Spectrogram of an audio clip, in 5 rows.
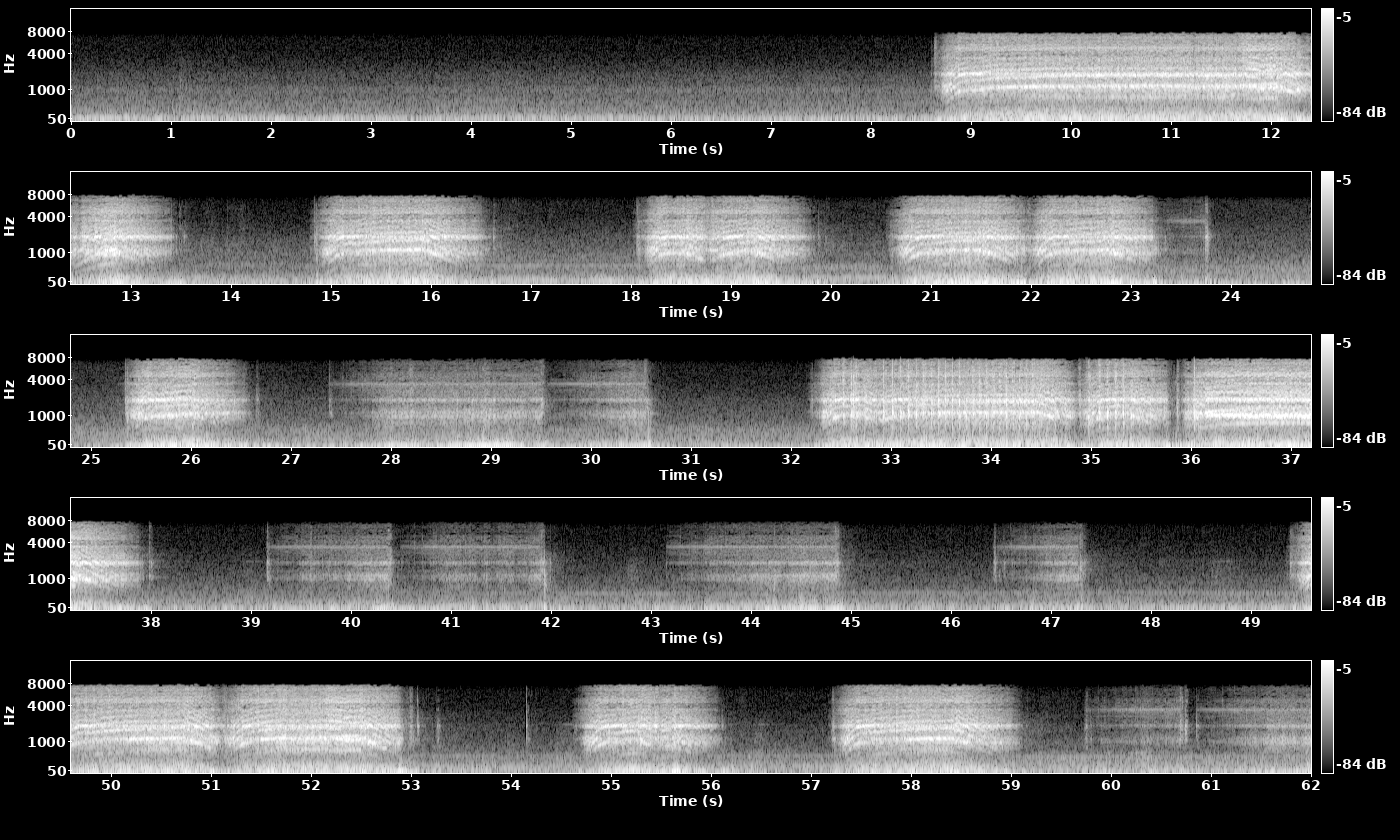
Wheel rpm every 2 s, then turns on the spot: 0, 0, 0, 0, 60, 150, 50, 60, 20, 60, 30, 50, 10, 0, 10, 0, 90, 50, 110, 0, 10, 0, 10, 0, 20, 100, 50, 50, 20, 50, 10.
28-30 40-42 60-62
